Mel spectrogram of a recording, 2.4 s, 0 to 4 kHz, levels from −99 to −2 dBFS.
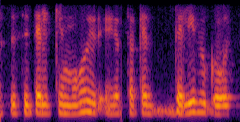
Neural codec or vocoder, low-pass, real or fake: none; 3.6 kHz; real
